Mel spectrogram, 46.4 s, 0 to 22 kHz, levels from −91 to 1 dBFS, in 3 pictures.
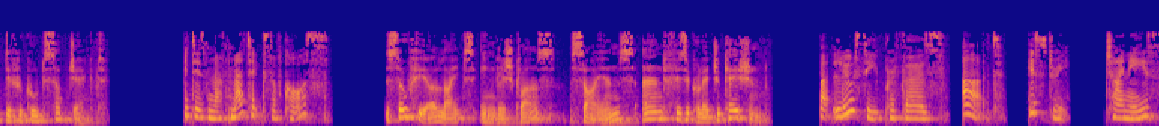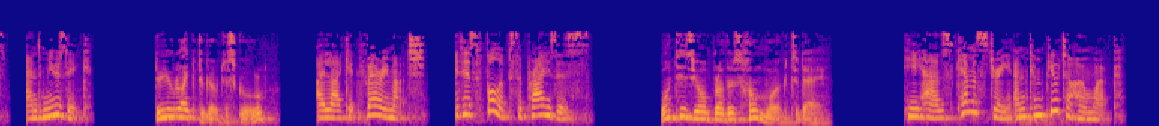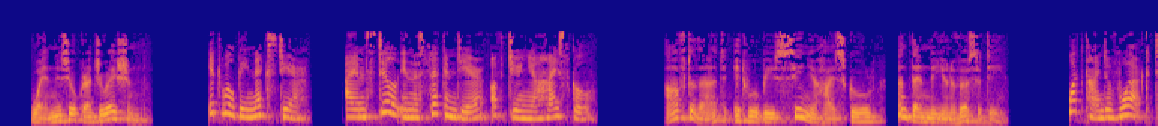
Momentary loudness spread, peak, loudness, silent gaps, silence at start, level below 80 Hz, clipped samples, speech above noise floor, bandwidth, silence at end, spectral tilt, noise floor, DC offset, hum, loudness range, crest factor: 10 LU; 0 dBFS; -24 LUFS; none; 0 s; -54 dBFS; under 0.1%; over 66 dB; 8.8 kHz; 0 s; -4.5 dB/octave; under -90 dBFS; under 0.1%; none; 3 LU; 24 dB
